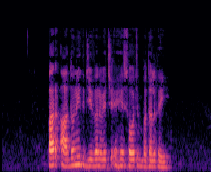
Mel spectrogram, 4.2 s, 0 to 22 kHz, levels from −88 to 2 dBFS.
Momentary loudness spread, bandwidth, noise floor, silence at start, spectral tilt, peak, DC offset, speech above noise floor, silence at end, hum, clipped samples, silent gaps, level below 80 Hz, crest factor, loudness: 11 LU; 11.5 kHz; -67 dBFS; 1 s; -7 dB/octave; -4 dBFS; under 0.1%; 43 dB; 0.8 s; none; under 0.1%; none; -62 dBFS; 22 dB; -25 LUFS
